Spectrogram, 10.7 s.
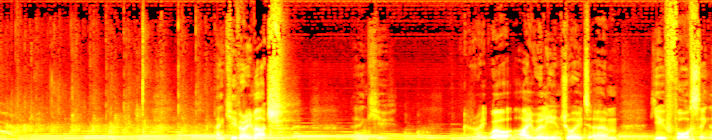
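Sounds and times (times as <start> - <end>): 
audience cheering: 0.0 - 0.7
applause: 0.0 - 3.8
speech: 3.2 - 4.3, 7.4 - 10.6.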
